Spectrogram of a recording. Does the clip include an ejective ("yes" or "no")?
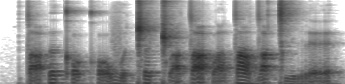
yes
